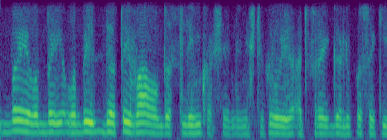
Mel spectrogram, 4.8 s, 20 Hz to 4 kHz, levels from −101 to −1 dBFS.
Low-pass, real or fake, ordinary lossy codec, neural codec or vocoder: 3.6 kHz; fake; Opus, 32 kbps; vocoder, 44.1 kHz, 128 mel bands, Pupu-Vocoder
